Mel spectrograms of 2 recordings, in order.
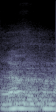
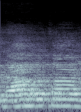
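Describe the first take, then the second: First: The vowels are short and quick. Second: The vowels are held somewhat longer. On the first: The call is too weak to carry far. "हास और स्वर की आवाज में" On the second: The call is still too weak to carry far. "दीर्घ स्वर में बोलोगे"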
